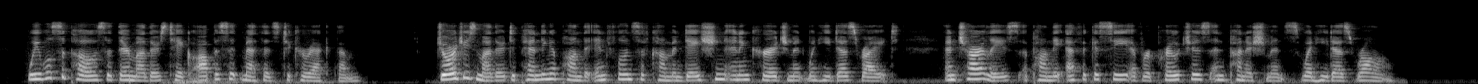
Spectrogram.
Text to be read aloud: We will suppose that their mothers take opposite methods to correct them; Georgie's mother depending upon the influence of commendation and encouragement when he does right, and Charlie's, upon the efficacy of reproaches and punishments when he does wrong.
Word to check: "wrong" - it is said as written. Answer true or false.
true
